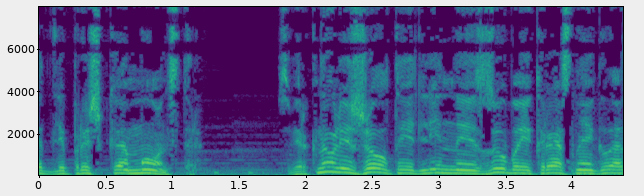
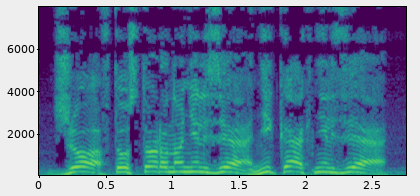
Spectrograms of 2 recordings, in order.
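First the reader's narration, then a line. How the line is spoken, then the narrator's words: Shouting into radio. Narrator (Russian): заорал я в рацию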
